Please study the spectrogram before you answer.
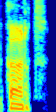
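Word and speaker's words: карта: Carte, il signifie la carte. La carte. La carte. Je me permets de rouler le R en Russe. Ici, il y a pas de complication, hein. L'accent tonique est sur le A. Carte. Carte.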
